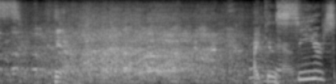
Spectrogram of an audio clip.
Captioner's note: audience laughing; Amy laughing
